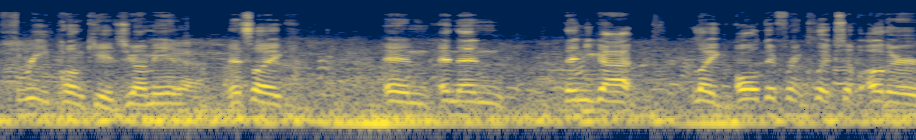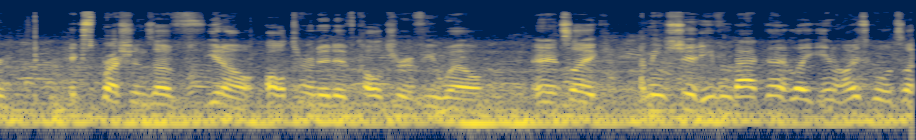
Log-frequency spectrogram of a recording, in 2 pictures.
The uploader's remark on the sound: From our 'Live from 2000 Trees 2023' series. Their first ever UK festival appearance.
